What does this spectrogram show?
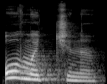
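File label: "овмӧдчыны", Komi, female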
